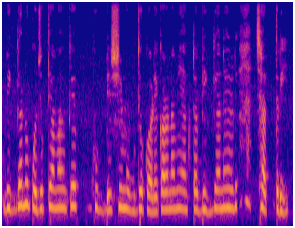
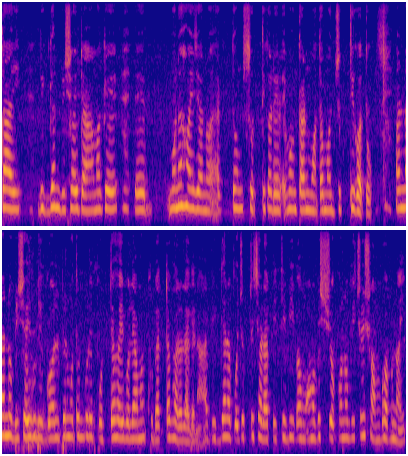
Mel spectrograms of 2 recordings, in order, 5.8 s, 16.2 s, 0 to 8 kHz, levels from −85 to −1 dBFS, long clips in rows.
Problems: none marked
